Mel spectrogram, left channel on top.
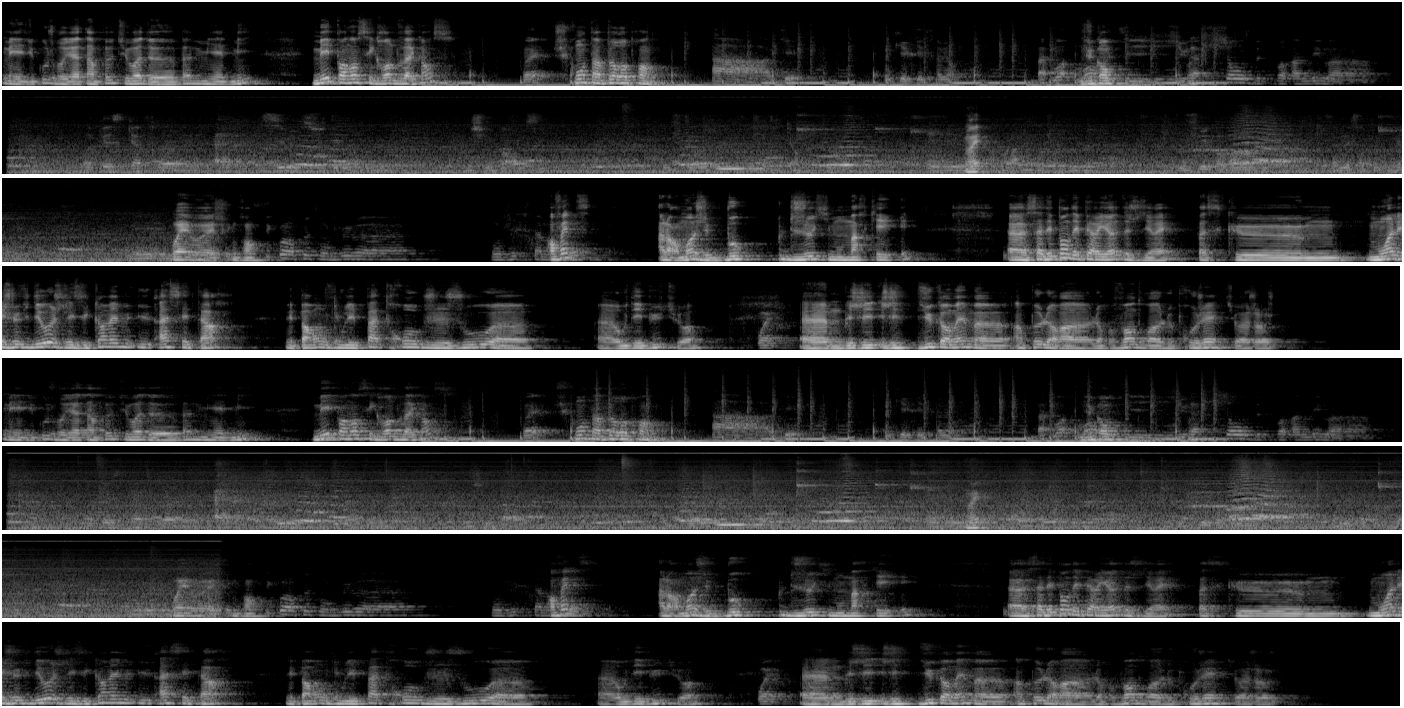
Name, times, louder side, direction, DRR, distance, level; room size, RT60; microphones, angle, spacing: voice 1, 0.0-2.5 2.8-4.5 5.6-6.6 10.8-11.1 11.8-12.0 23.6-23.8 29.7-30.6 33.5-33.9 34.6-35.4 35.8-37.1 37.5-44.3 44.8-47.3 48.0-49.0 50.0-54.7, left 3 dB, 80° left, 12 dB, 0.6 m, -26 dB
sound 1, 4.2-12.2, right 1 dB, 15° right, 0.4 m, -36 dB
voice 2, 5.2-5.5 7.1-8.0 8.8-9.6 10.4-13.7 14.4-16.2 16.5-17.9 18.6-19.5 20.6-22.5 23.2-25.0 25.7-26.9 27.2-28.3 28.6-28.7 29.2-30.3 30.6-32.1 32.9-33.8 38.1-38.3 45.2-45.4 49.6-49.8 50.2-50.3, left 1 dB, 30° left, 7 dB, 1.1 m, -40 dB
sound 2, 14.0-30.2, right 3 dB, 40° right, 0.7 m, -34 dB
17.0 x 6.6 x 4.8 m, 0.84 s
head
